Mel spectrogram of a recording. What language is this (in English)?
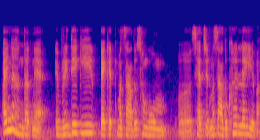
Manipuri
